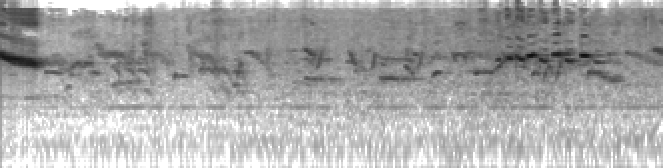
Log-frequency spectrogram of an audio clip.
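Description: A Chinese Hwamei sings a quick, varied run of bright chirps and slurred whistles, rising into a louder trilled burst near the end, over a faint steady hum.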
